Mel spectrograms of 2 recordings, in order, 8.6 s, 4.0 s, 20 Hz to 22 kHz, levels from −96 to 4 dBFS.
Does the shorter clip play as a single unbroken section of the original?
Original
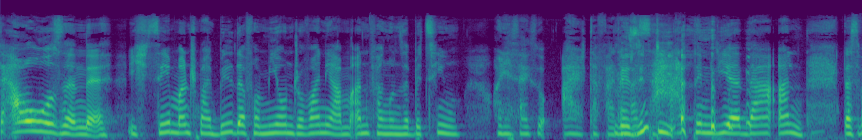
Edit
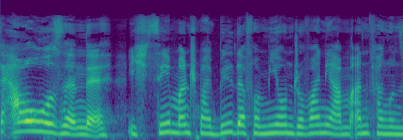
yes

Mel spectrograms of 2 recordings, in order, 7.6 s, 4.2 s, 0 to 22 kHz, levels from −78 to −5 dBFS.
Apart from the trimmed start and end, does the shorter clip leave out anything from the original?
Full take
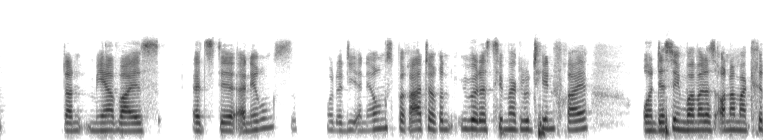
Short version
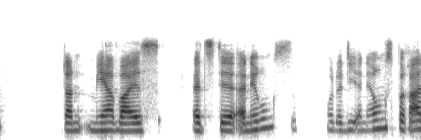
no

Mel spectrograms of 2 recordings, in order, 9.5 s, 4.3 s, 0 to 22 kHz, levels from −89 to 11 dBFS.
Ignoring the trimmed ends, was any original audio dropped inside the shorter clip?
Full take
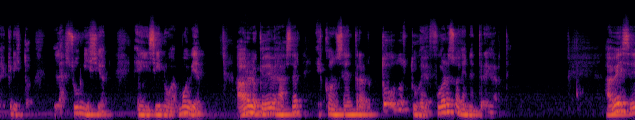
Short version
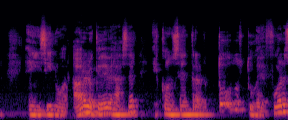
yes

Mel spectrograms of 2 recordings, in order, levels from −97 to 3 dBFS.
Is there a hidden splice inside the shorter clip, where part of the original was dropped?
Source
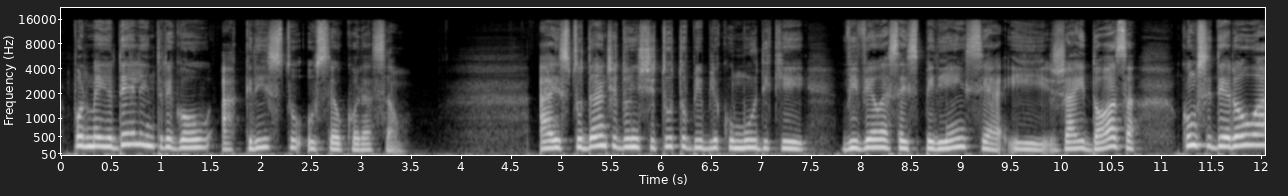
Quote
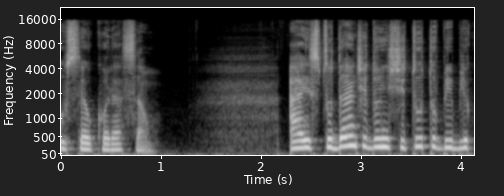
no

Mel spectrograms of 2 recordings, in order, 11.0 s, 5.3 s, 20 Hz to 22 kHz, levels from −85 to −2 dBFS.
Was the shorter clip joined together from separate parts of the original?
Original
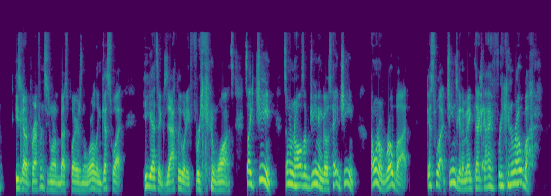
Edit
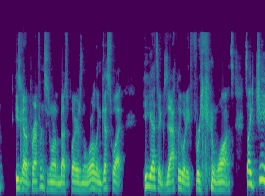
no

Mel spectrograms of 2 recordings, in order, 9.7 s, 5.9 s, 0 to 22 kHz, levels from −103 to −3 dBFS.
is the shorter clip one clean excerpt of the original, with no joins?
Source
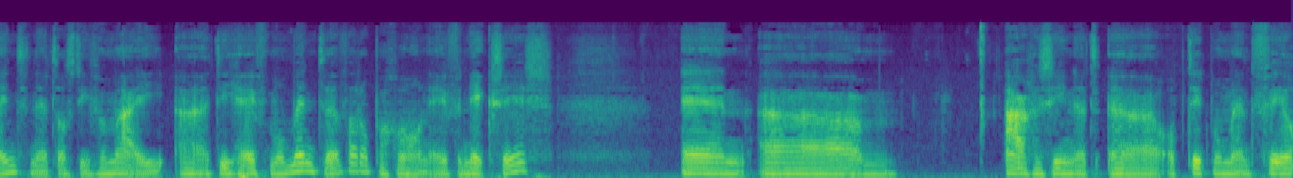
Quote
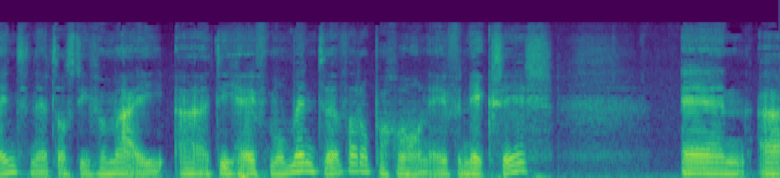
yes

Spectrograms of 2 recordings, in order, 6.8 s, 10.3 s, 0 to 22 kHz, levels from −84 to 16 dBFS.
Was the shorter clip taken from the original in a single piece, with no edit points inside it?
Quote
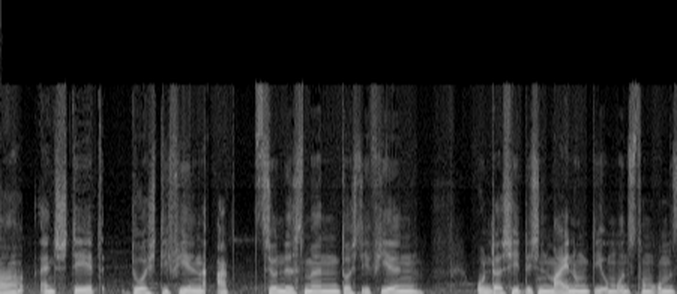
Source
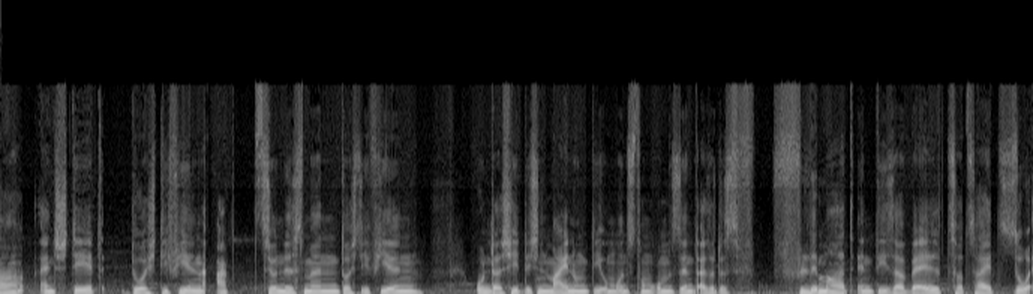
yes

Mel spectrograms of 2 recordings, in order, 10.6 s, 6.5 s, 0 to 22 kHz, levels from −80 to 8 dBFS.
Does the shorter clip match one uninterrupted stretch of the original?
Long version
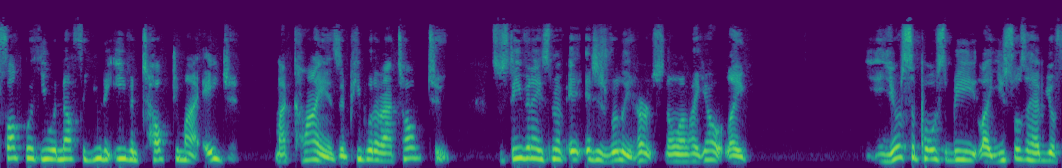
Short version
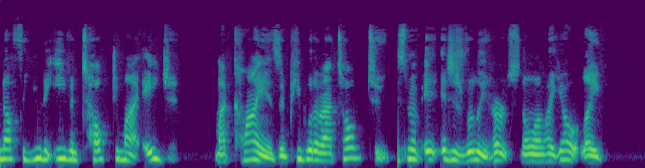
no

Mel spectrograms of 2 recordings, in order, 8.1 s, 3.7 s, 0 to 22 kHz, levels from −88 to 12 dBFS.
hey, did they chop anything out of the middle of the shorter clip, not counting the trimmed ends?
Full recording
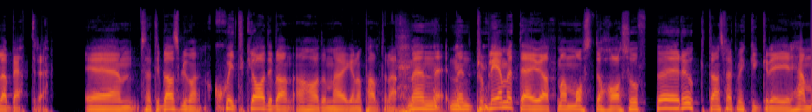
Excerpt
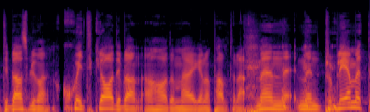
no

